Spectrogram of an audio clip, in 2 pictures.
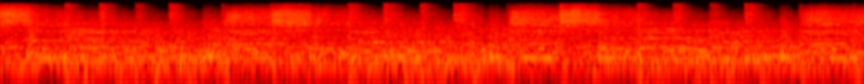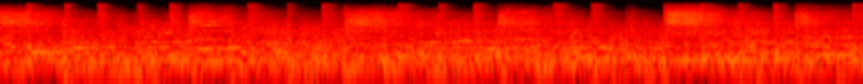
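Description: A student rock orchestra playing live: many bowed cellos and other strings over a rock drum kit, with cymbal crashes every few seconds.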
